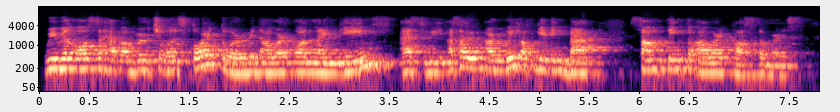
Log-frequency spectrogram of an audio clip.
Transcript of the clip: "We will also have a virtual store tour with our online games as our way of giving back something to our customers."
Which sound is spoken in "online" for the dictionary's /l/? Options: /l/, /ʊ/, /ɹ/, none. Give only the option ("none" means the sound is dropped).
/l/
